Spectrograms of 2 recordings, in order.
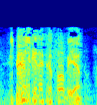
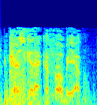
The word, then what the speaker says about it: triskaidekaphobia: Triskaidekaphobia. – How do you spell it? – How do you spell that? It's spelled T-R-I-S-K-A-D-E-C-A-P-H-O-B-I-A. – Oh, Triskaidekaphobia? – Triskaidekaphobia.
